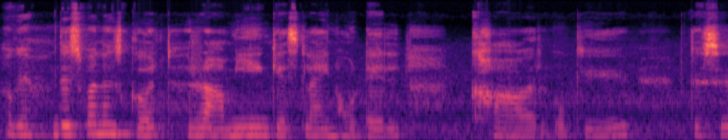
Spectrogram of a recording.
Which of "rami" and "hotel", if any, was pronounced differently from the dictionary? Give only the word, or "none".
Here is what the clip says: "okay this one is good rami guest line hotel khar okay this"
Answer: none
